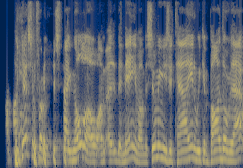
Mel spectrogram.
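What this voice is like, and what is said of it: Northeastern US accent. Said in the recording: “You both have that Northeastern accent”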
